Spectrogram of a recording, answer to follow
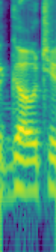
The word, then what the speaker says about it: GOTO: like the go-to Droid all right they pronounce it as goto in the game uh he's not technically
